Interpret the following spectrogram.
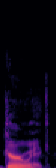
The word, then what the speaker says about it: Gerwig: I mispronounce it every fucking time, so that's okay. Gerwig.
